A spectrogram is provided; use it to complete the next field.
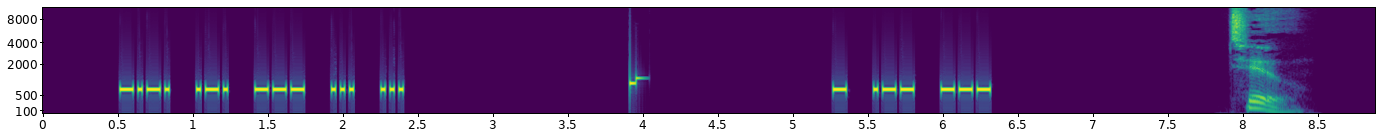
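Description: Morse code at 40 words per minute with double character spacing, spelling out a common word: quick on-off beeps of a steady mid-pitched tone in two bursts, separated by a brief click, ending with a short rough noise.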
